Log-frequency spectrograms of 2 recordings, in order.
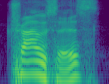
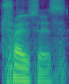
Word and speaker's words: trousers: It's not tro. Okay, I heard somebody say trousers. It's not trousers. It's with an A. It's trousers. Okay? I know there's an O in the spelling, but English is a strange language. Okay? So this O is A. So it's trousers.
